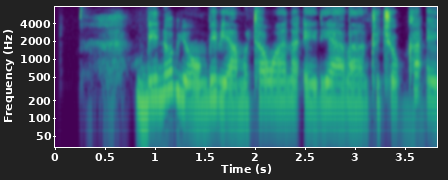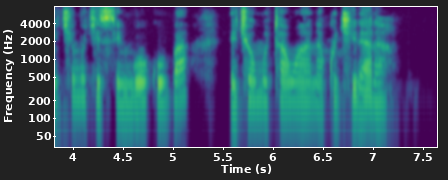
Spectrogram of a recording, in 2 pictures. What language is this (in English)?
Ganda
